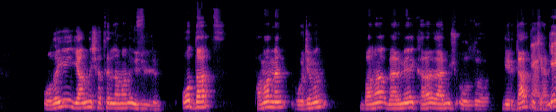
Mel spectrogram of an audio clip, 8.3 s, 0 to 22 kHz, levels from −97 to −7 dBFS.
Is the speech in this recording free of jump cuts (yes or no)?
yes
